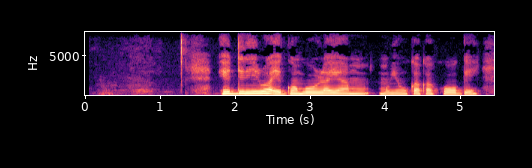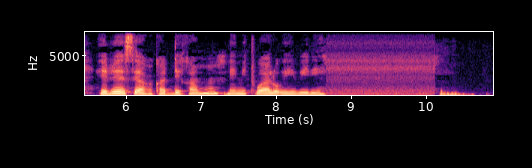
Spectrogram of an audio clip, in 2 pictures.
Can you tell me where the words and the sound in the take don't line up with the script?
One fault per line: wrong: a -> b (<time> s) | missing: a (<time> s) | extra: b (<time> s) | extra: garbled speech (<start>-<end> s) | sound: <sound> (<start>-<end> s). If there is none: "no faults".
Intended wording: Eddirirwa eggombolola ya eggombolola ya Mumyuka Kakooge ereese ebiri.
missing: eggombolola ya (3.5 s)
extra: akakadde kamu n'emitwalo (6.2 s)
